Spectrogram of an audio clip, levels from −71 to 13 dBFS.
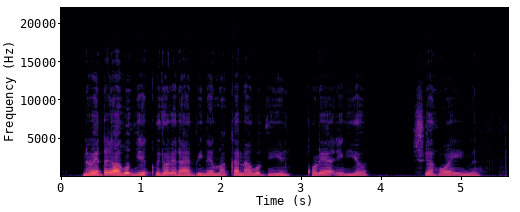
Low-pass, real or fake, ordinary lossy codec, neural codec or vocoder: none; fake; none; codec, 44.1 kHz, 1.7 kbps, Pupu-Codec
